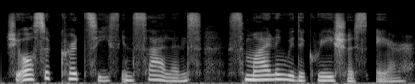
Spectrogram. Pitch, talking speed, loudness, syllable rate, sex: 190 Hz, 145 wpm, -20 LUFS, 4.4 syllables/s, female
